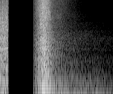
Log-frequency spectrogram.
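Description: A whoosh sound effect that swells quickly a little under a second in and then fades away over about a second and a half, with a low rumble under the tail.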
